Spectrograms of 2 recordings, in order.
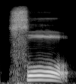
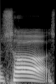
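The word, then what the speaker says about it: ص: Su su bukan sh tapi su.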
